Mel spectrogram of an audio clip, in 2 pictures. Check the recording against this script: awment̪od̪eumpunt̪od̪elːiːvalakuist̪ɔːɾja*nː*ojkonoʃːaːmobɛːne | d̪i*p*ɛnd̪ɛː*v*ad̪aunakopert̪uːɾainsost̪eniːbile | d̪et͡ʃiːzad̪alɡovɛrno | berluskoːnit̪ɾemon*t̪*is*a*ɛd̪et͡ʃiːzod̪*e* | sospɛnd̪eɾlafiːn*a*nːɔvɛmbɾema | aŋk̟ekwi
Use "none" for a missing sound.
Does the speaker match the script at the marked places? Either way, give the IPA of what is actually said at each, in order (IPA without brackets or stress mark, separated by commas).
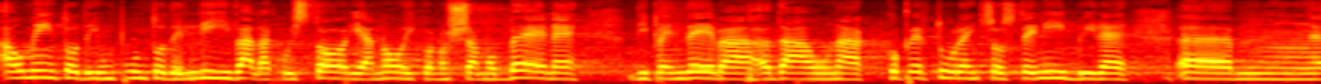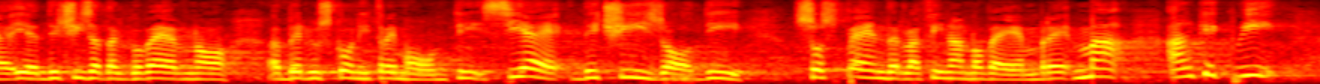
n, p, v, t̪, i, i, a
